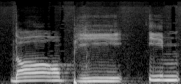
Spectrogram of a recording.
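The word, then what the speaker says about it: Nevi'im: 갑자기 걸릴까요 즐기십시오 그러고 이거는 너비 이미 라고 읽어요 노 비 디 딤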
